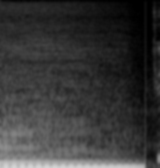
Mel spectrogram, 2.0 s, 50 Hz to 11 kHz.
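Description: Black Diamond DIA-R12 12-inch subwoofer playing a 45 Hz test tone in a dB burp test: a very loud, steady, deep tone that stops abruptly near the end. It is driven with about 2,677 watts and reads 139 dB on the meter.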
